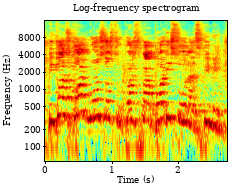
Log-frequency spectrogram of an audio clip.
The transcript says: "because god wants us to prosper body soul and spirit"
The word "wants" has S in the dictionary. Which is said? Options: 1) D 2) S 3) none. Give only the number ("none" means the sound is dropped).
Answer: 2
